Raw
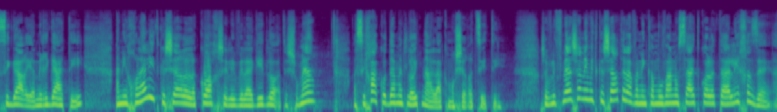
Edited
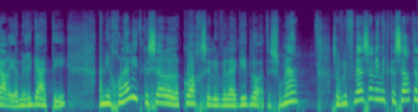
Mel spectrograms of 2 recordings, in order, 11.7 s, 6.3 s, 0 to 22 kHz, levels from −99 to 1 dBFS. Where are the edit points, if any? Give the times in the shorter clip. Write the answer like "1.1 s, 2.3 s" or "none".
5.0 s

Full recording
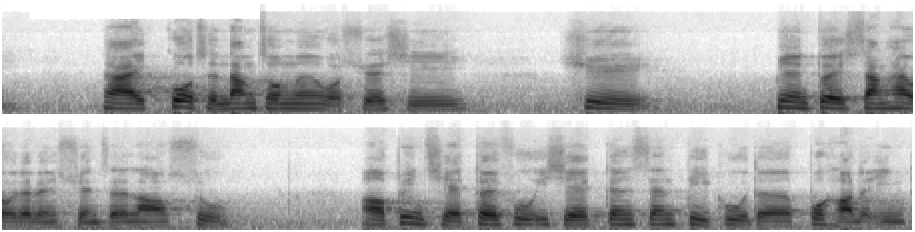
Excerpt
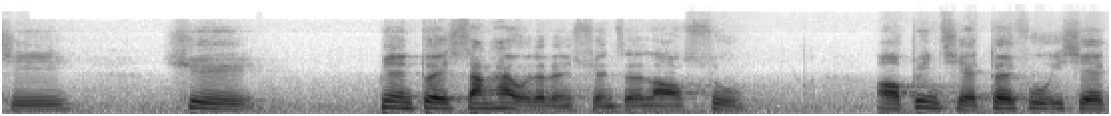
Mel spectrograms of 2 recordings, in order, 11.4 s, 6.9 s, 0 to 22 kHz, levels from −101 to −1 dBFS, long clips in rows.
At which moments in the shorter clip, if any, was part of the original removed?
none

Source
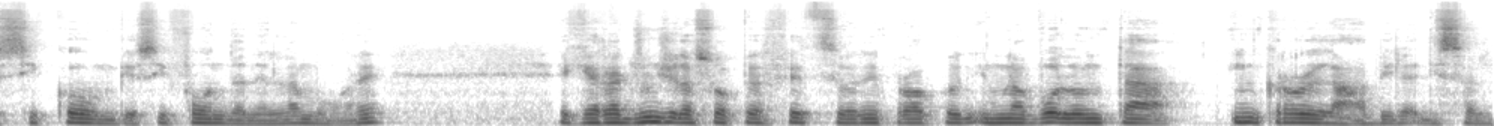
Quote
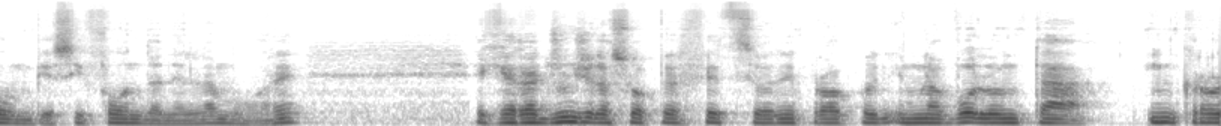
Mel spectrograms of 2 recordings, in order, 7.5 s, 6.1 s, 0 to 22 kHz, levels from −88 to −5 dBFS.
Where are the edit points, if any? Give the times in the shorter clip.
none

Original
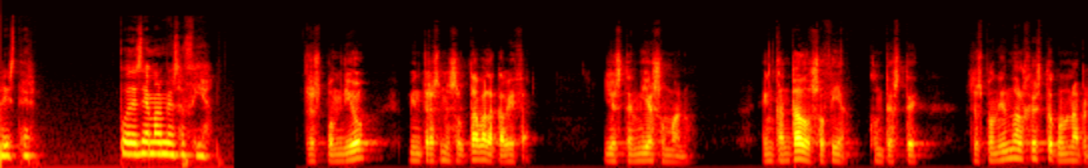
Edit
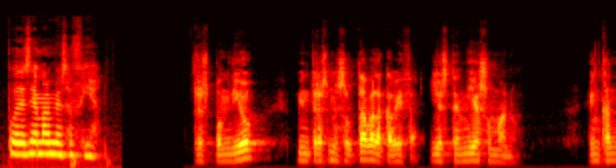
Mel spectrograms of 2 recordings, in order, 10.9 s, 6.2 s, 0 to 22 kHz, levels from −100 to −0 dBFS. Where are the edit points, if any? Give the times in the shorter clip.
4.2 s

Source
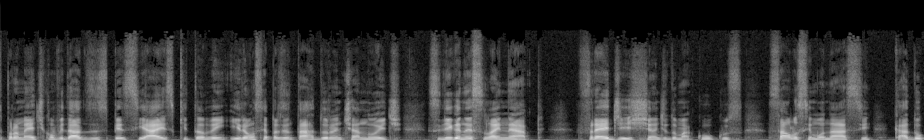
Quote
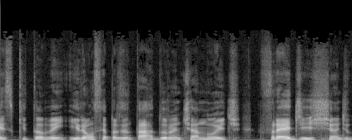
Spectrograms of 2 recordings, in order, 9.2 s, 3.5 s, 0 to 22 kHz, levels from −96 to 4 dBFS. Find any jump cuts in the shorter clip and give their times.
2.5 s

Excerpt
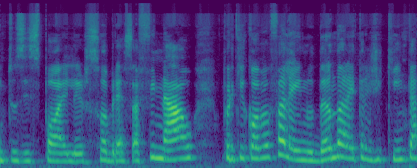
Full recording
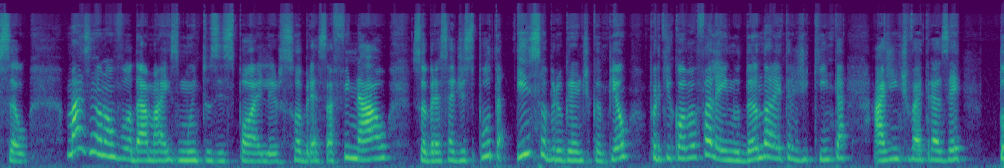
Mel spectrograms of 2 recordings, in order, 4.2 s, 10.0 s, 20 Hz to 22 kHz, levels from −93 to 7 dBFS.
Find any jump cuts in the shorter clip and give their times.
2.1 s

